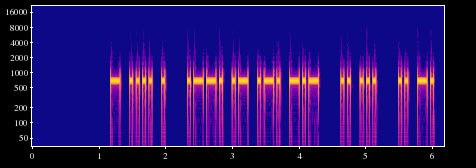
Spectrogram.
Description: Morse code, heard as a keyed tone, about 25 wpm, 700 Hz. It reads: THE PARK IS IN
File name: practice / 25wpm / Sentences with 4-Word Phrases - 25wpm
